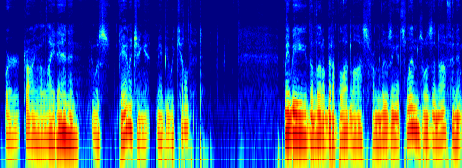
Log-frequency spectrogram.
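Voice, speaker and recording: A man playing a grave, gentle doctor who recounts paranormal creature hunts in a soft, husky ASMR storytelling style. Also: low-pitched, no echo. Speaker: storyteller, podcast narrator.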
